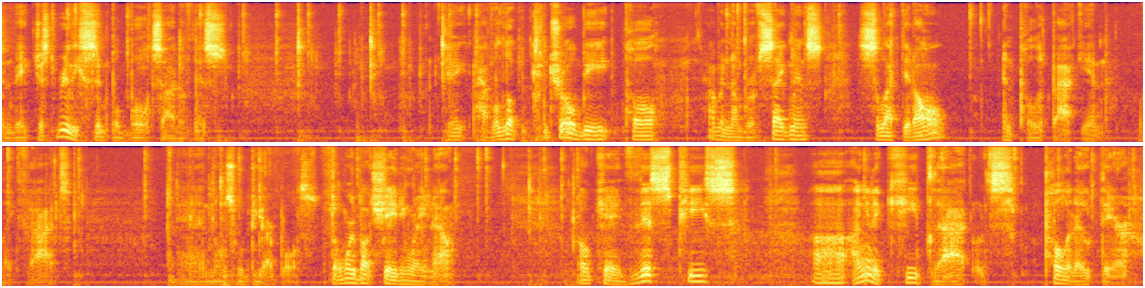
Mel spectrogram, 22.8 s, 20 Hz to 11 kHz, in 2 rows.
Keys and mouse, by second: 0.9 middle click, 2.0 shift+click, 2.4 middle click, 3.1 shift+middle click, 3.8 shift+middle click, 4.5 shift+middle click, 5.3 ctrl+b, 7.2 shift+click, 7.9 a, 8.4 middle click, 9.7-11.5 drag, 12.2 middle click, 13.1 Tab, 13.6 alt+a, 13.8 middle click, 15.0 middle drag, 15.7 middle drag, 16.8 shift+middle drag, 17.2-18.6 middle drag, 19.1-20.0 middle drag, 20.8 click, 22.0 middle drag, 22.7-22.8 middle drag.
